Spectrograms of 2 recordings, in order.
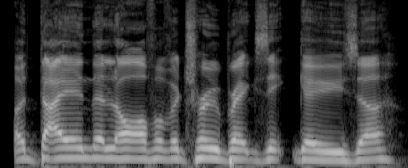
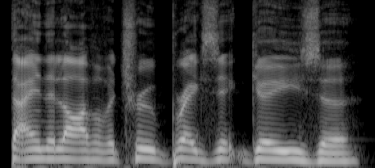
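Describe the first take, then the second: First: Loud hammed-up British geezer accent; mock British geezer. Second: Mock British. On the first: Streamer announcing a Brexit geezer vlog in a loud mock British accent.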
